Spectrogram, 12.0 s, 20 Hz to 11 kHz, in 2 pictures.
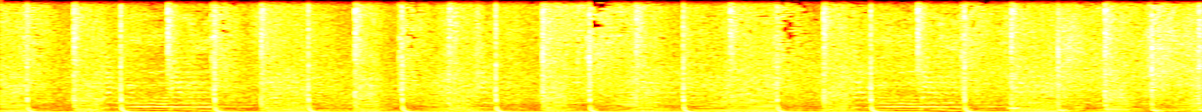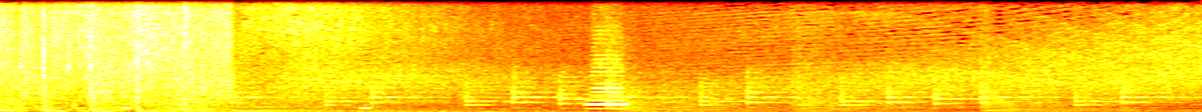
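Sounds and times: electronic dance music: 8.9s - 9.2s
short loud electronic beep: 8.9s - 9.2s.

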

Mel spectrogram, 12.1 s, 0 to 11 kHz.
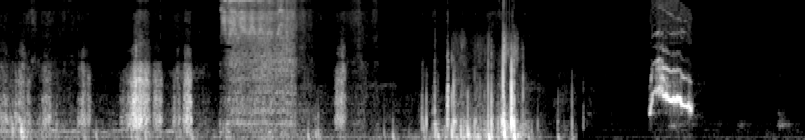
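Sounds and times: kitten meowing: 9.7s - 10.4s.

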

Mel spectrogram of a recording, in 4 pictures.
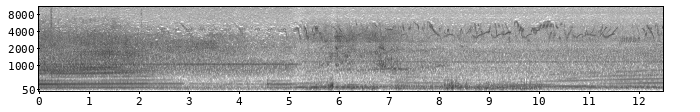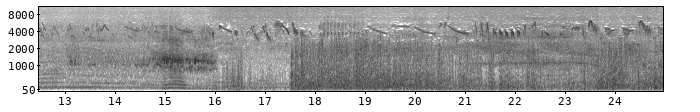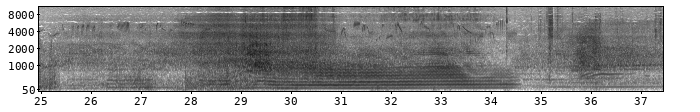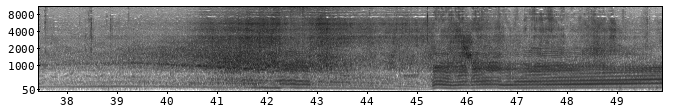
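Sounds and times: car engine revving hard: 24.7s - 49.9s.

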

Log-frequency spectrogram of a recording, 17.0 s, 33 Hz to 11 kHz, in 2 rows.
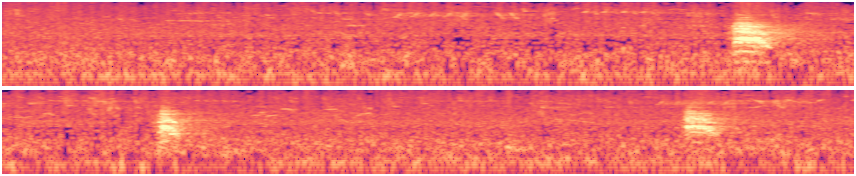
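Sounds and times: deer barking: 7.3s - 8.0s, 10.0s - 10.5s, 15.3s - 15.9s.

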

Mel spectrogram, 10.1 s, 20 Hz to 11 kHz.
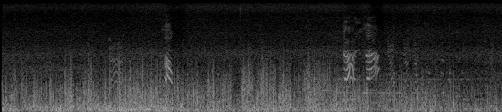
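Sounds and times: sea surf: 0.0s - 10.0s
wind buffeting microphone: 0.0s - 10.0s.

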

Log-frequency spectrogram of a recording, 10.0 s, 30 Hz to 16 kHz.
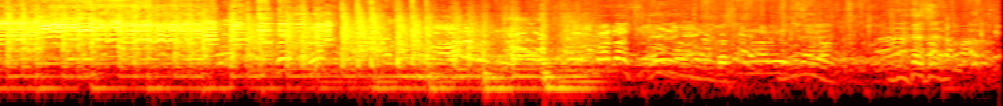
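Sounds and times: men talking over one another: 0.7s - 10.0s.

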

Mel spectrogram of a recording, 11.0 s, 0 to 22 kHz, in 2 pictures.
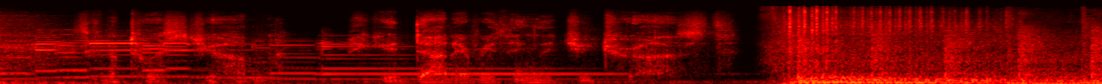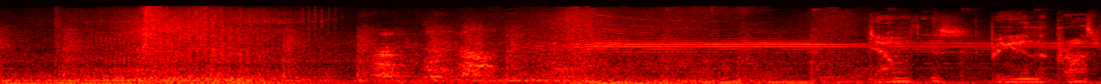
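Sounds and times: trailer music: 3.8s - 11.0s.

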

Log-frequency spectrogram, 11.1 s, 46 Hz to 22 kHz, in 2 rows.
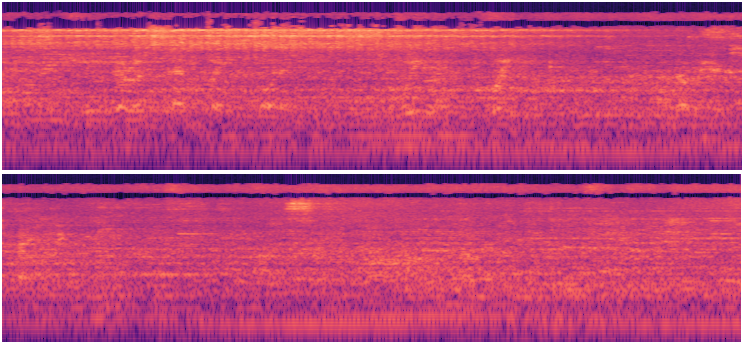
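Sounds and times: faint indistinct voices: 0.0s - 11.0s.

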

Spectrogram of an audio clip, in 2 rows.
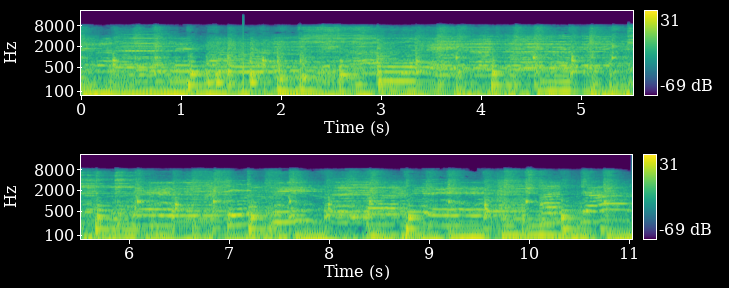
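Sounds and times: deep bass line: 0.0s - 11.0s
drum kit beat: 0.0s - 11.0s
electric guitars: 0.0s - 11.0s
live band playing: 0.0s - 11.0s.

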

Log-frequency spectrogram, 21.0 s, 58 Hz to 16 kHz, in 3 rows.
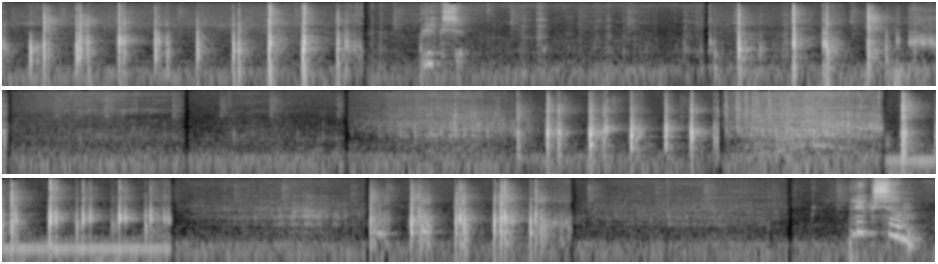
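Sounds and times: steady low hum: 13.6s - 21.0s.

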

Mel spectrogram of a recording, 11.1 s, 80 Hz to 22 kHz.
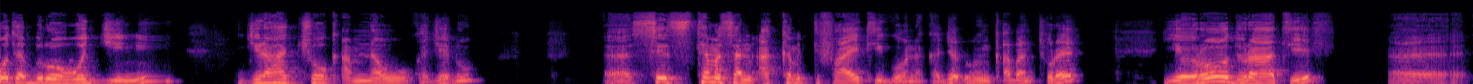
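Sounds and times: man talking: 0.0s - 3.7s, 4.5s - 11.0s.

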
